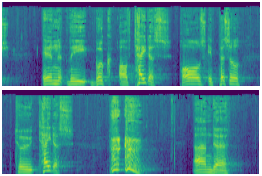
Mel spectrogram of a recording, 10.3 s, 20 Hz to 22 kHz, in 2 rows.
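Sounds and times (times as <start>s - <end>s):
speech: 0.8s - 6.6s, 7.3s - 8.0s, 9.0s - 9.8s
strained throat-clearing cough: 7.3s - 8.1s
person clearing throat: 7.3s - 8.2s.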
